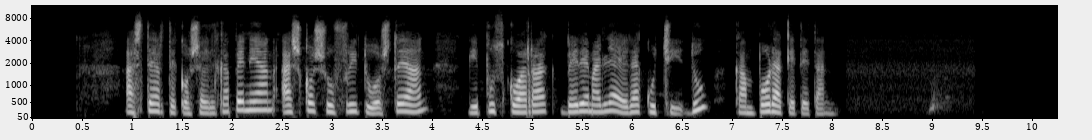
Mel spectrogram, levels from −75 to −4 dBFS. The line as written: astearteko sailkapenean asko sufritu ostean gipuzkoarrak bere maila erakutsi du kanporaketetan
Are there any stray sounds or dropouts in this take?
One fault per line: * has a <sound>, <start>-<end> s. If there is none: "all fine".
* has a whoosh, 8.9-9.2 s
